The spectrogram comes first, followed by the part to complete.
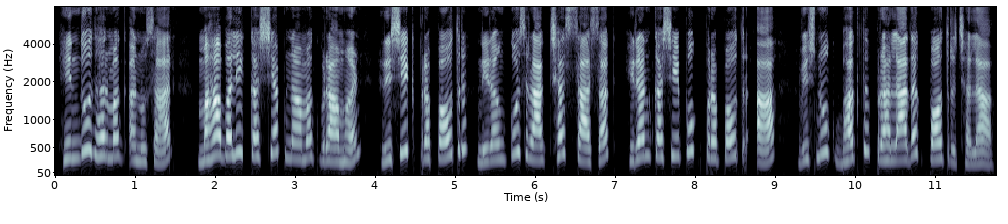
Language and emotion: Maithili, neutral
